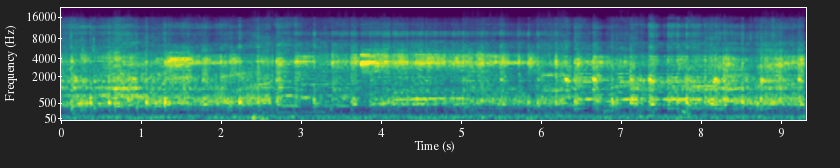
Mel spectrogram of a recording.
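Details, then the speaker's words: Robosapien V2 robot after repair: thin, tinny voice and music with no bass and harsh buzzy edge; speaker not blown but sounds wrong, possibly speaker or board. "if you can hear the speaker's weird like it it's not blown out it just doesn't sound right"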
